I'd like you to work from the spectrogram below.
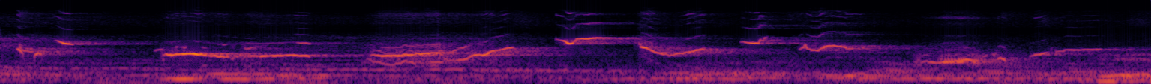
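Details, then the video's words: Oriental magpie-robin singing in the ngriwik style at midday: varied whistled phrases with rising and falling slurs, sharp upward sweeps and short harsh notes, over a steady low hum. "SUARA KACER NGRIWIK DISIANG HARI"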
